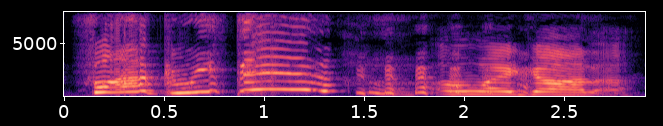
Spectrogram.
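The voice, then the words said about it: Screaming excitedly. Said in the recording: “I'm sorry for screaming.”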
